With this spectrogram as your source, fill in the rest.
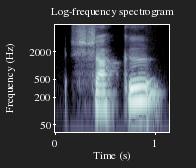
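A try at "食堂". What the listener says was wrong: So you said shaku. It is shoku. It's shoku.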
